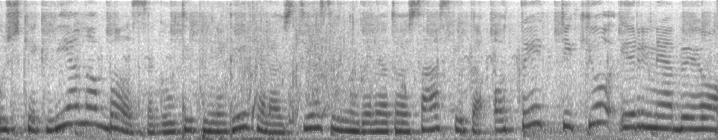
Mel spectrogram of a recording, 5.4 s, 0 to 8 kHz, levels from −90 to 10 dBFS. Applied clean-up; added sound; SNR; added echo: none; Bird / Fowl; 17 dB; reverberation time 0.2 s.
